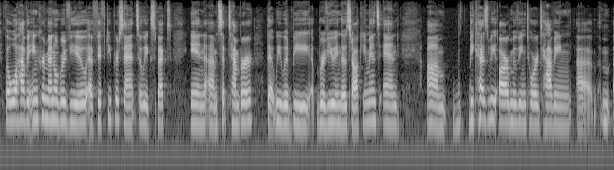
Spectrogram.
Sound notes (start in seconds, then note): none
